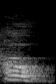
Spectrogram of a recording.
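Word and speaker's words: awe: Karena begini, kasih punya aspek adalah O. Katakan bersama dengan saya, O. Itu dalam bahasa Inggris tulisannya A-W-E. Bacanya O.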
